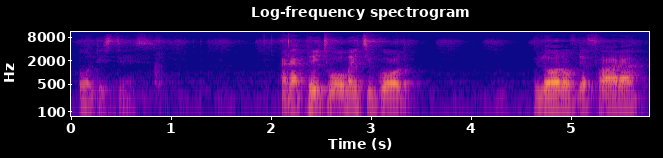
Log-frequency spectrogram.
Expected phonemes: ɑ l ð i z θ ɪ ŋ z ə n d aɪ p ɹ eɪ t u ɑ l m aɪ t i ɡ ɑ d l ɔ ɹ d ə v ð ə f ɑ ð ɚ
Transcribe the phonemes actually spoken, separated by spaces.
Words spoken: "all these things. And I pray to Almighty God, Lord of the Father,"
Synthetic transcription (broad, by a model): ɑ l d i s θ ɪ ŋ s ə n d aɪ p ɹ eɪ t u ɑ l m aɪ t i ɡ ɑ d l ɔ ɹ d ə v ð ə f ɑ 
